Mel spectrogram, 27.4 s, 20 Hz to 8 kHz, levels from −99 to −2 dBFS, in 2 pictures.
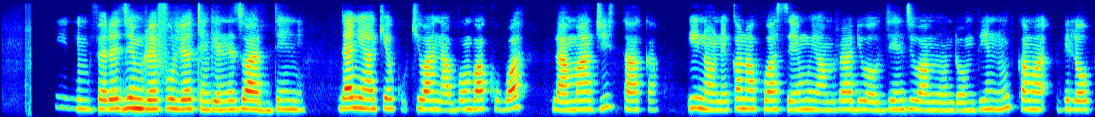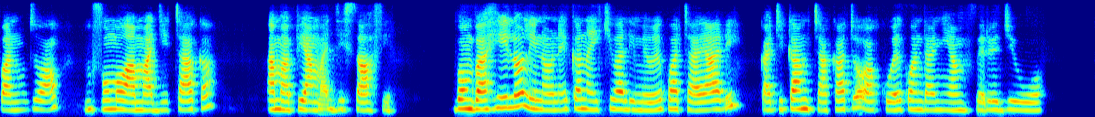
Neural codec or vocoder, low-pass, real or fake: codec, 24 kHz, 0.9 kbps, DualCodec; 7.2 kHz; fake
